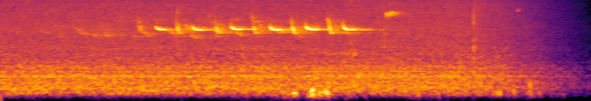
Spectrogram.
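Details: Pallas's rosefinch at a feeder in Saitama Prefectural Forest, Japan, in March: one run of about six sharp, high chipping notes in quick succession, then a lone higher note before the sound fades out.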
